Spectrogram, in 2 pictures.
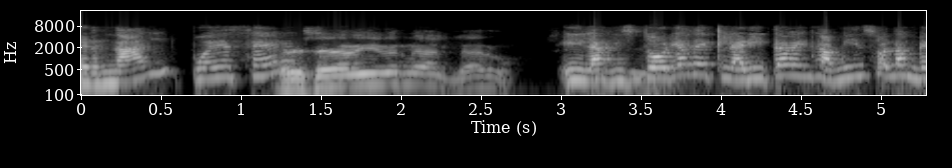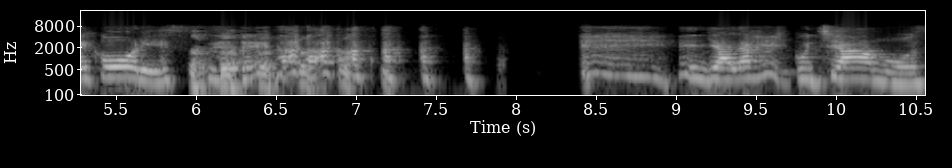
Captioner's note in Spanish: risas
